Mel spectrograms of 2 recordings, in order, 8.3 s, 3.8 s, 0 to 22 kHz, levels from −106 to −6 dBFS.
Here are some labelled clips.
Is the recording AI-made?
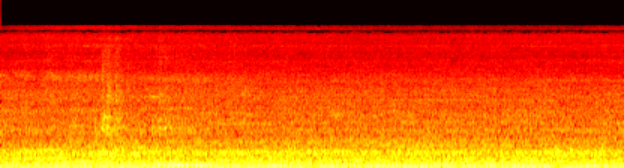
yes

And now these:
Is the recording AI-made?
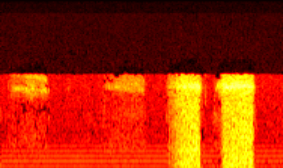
no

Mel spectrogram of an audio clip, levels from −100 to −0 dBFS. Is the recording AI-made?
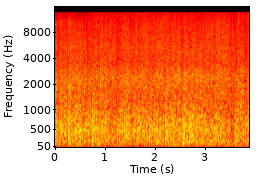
yes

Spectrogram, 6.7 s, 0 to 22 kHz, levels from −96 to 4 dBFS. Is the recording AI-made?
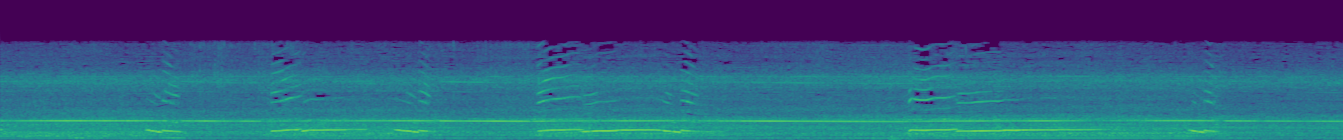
no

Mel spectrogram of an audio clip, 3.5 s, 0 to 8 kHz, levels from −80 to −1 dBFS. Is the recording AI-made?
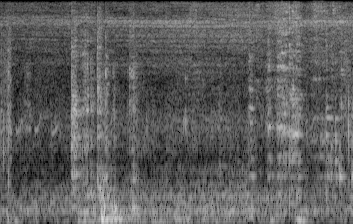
no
